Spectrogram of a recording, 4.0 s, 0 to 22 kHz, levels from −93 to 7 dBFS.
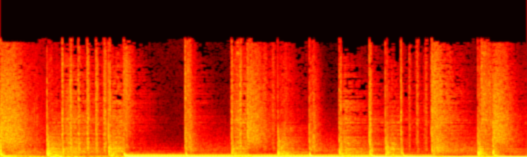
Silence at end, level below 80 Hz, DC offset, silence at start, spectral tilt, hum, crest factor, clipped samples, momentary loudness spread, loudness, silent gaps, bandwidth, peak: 0 s; -12 dBFS; under 0.1%; 0 s; -5 dB/octave; none; 10 dB; under 0.1%; 5 LU; -14 LUFS; none; 17 kHz; -2 dBFS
